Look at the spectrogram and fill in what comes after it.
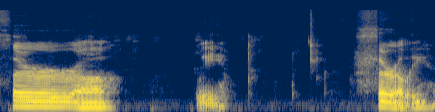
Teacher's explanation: thoroughly has a schwa instead of a clear O sound · when I have the word thoroughly, I no longer say this clear vowel O. It changes to a schwa that sounds more like So I have instead of thoroughly, I have thoroughly.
